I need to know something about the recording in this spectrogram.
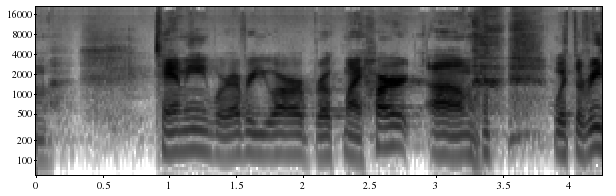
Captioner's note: laughs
